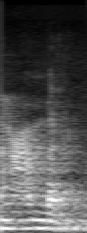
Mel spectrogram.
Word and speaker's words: Amr: Jadi kalau ain mim ra enggak ada wawunya itu bacanya Umar. Kalau ada wawunya bacanya Amr, paham nggih?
